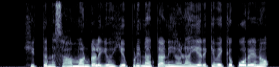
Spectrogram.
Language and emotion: Tamil, fearful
